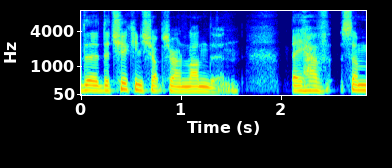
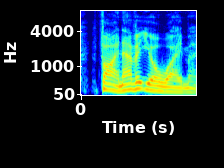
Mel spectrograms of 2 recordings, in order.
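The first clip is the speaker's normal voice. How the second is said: normal talking voice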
